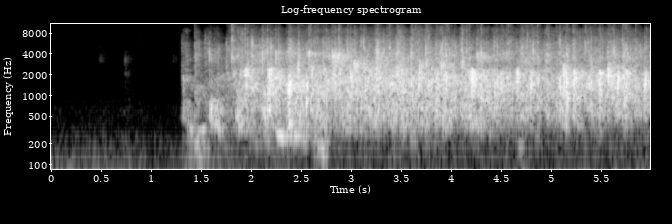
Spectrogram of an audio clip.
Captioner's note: audience applauding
